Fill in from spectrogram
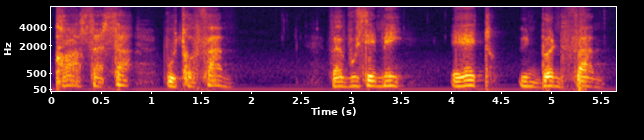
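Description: A man voicing a chapel priest, speaking low in a half-whisper. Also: steady tone, slow, vocal fry, sharp tone, breathy edge, full character voice. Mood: solemn. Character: hushed old village priest, grave.

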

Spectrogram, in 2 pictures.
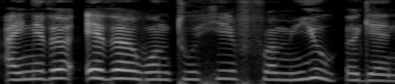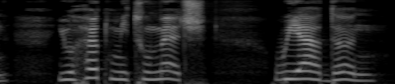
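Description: A woman's voice: a little high, warm tone, no echo, natural voice. A woman playing a cold, cutting young woman in a student audio drama.

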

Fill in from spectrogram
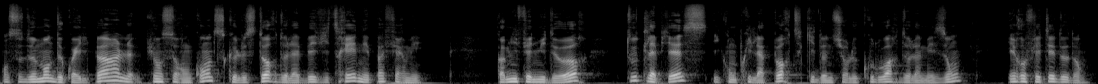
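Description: Low-voiced young man telling a fireside story. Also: animated, moderate pace, a little mellow. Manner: self-mocking, colloquial, comic. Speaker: host and storyteller. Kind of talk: fireside storytelling, scripted first-person narration.

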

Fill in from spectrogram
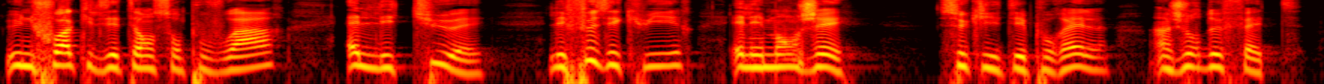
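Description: A woman reading a fairy tale aloud in a measured, expressive storybook style. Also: mid-range voice, no room sound, clean studio sound. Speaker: reader.

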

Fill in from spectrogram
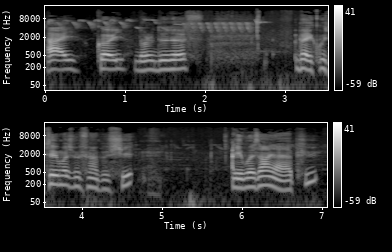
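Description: A man's voice: a little high, fairly even intonation, unhurried, clear, resonant tone. A man recording a casual spoken diary outdoors in the countryside, grumbling in slang about being bored.

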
